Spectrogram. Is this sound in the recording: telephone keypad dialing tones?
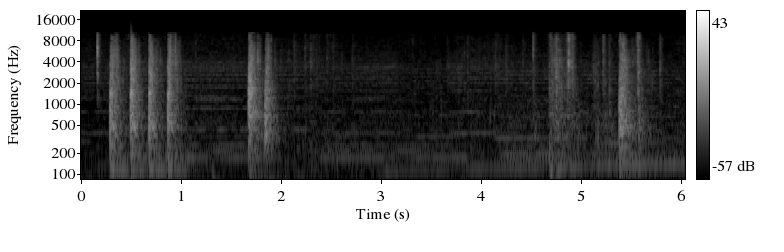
no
